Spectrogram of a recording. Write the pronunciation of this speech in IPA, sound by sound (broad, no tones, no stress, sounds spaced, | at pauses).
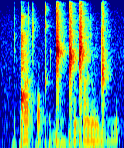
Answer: ǃ a t͡sʼ ɔ kʼ e̤ ɡ͡ǁ e̤ ǁ ɔ̃ ǁ ã z ũ ɡ͡ǁ ṳ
